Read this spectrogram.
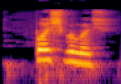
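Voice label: "пӧсьвылысь", Komi, female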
